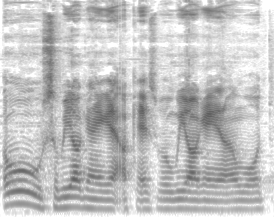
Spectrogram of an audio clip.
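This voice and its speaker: A man with a medium-pitched voice rambles casually as he plays a game. He muses aloud and reads out dialogue, with faint music in the background. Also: quick pace. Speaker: game streamer. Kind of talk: casual playthrough commentary, reading dialogue aloud.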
